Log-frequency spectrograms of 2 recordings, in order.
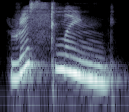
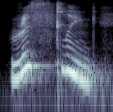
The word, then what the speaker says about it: wrestling: first sport or game wrestling wrestling here we have two silent letters the first one is w is silent and the T is silent so it is whistling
